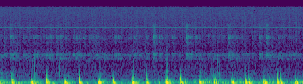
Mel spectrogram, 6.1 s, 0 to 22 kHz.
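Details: Irregular heartbeat recorded during a breath hold: low thumps, about 90 a minute, with uneven spacing between beats over a faint steady hum.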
